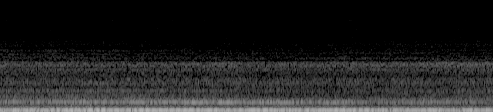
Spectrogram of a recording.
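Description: Steady low engine rumble like a passing car or motor, with a faint hum throughout and no animal voice.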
